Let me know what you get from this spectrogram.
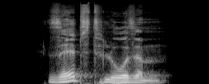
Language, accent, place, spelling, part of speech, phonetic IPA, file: German, Germany, Berlin, selbstlosem, adjective, [ˈzɛlpstˌloːzm̩], De-selbstlosem.ogg
- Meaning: strong dative masculine/neuter singular of selbstlos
